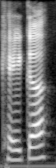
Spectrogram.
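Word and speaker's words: Caka: My last name is spelled C-A-K-A, pronounced Keika.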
